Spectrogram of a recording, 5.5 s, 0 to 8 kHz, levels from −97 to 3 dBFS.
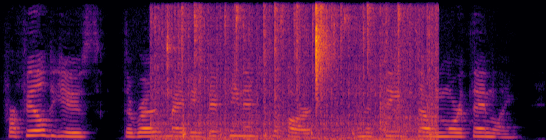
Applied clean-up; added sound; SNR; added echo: none; Bathtub (filling or washing); -5 dB; none.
